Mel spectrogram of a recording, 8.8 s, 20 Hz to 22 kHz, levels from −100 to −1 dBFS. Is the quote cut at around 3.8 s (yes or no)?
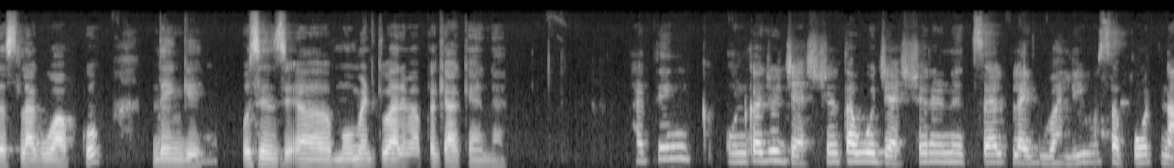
no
